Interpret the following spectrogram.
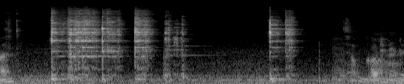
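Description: Tableware clattering: a quick run of short clinks and rattles between about half a second and a second and a half in, and one more clink near three seconds.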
